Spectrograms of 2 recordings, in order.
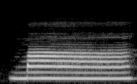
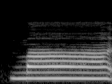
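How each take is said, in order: First: The pitch stays level and steady. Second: The pitch stays level and steady.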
